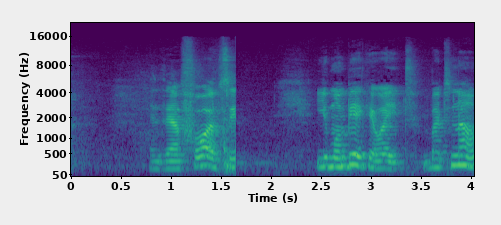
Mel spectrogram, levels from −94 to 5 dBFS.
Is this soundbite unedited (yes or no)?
no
